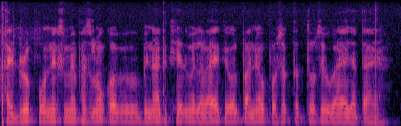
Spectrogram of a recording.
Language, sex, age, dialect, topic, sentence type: Hindi, male, 18-24, Awadhi Bundeli, agriculture, statement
